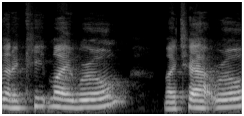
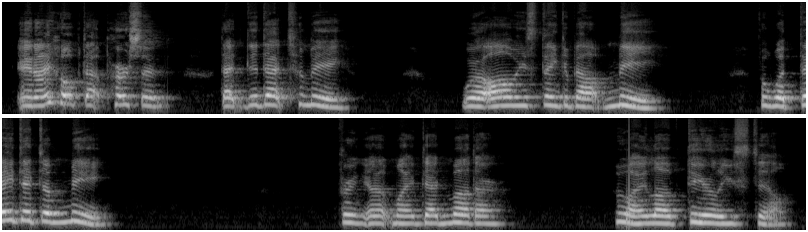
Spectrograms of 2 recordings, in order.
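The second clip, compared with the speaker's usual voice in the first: crying, in tears; 2 semitones higher than usual. Speaking on camera about someone who brought up their dead mother, crying. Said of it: "I'm gonna cry".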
